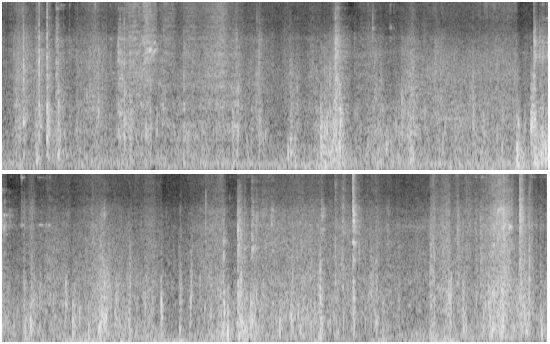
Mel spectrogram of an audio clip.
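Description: Pop-up hub tent being collapsed by hand: nylon fabric rustling and flapping, with many sharp clacks and knocks as the panels and frame fold in, over wind rumbling on the microphone.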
